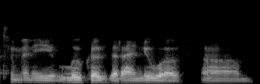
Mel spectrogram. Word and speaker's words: Luka: Growing up, there were not too many Lukas that I knew of, Luka, spelled that way. And so people still continue to sometimes spell it wrong, say Luke Garza or Luca.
